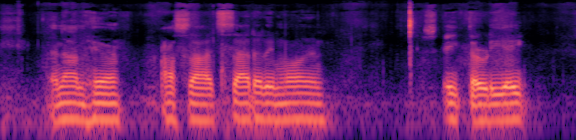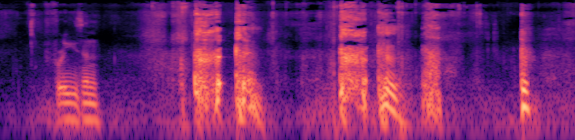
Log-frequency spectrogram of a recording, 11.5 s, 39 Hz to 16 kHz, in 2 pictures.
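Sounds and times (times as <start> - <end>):
speech: 0.5 - 3.4, 4.3 - 5.4, 6.3 - 6.8, 7.5 - 8.5, 9.6 - 10.0, 11.0 - 11.2
loud harsh wet coughs and throat-clearing: 7.6 - 11.4
person spitting: 9.1 - 11.4.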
